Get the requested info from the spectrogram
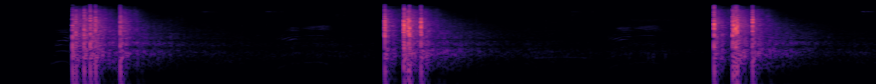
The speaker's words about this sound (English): And now I'd like to have Metro Vets. We will now have our rifle salute.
